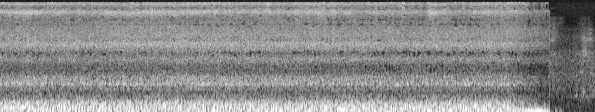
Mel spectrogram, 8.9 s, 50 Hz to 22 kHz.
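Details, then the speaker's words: 1963 Chevy C10 small-block V8 after new muffler fitted replacing loud open exhaust: deep, even, muffled rumble at steady idle before shutoff; smooth healthy normal idle. "Well, now it's quiet. Um, that sounds actually really, really, really good. I like how it sounds. It's still not super loud like it was thankfully because that was pretty bad driving around."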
